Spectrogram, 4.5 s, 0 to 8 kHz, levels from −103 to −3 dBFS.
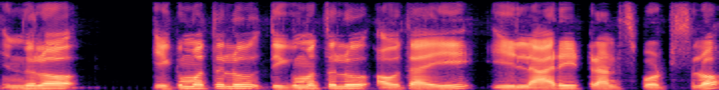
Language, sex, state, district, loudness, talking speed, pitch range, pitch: Telugu, male, Andhra Pradesh, Krishna, -16 LUFS, 120 wpm, 130-160 Hz, 145 Hz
